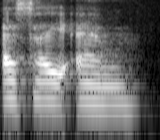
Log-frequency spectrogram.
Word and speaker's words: Samhain: but it's pronounced Ogham, just like Samhain is spelled S-A-M-H-A-I-N, but it's Samhain, which is a sort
